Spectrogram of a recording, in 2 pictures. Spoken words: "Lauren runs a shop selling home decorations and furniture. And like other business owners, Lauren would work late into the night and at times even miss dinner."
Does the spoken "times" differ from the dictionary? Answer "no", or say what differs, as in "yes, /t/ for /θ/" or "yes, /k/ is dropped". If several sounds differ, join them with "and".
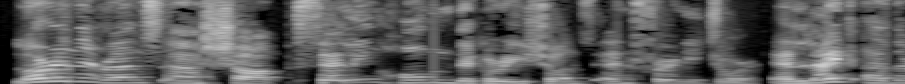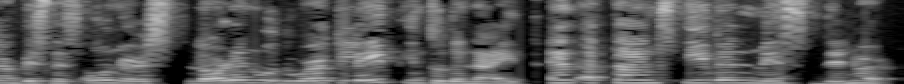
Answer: yes, /s/ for /z/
